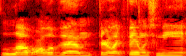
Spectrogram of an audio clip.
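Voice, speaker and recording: Noticeable background noise and audible room echo accompany this woman's medium-pitched voice. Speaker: vlogger and dancer. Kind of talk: casual storytelling vlog. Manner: casual, filler-heavy.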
